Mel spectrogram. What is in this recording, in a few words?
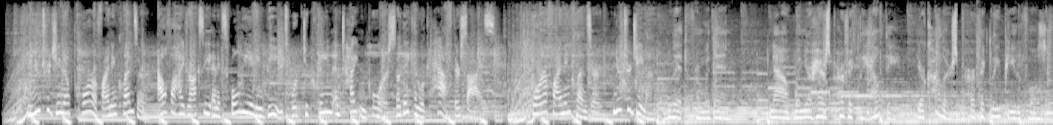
commercial, commercial women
